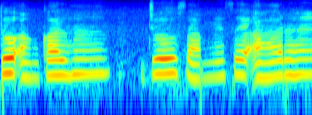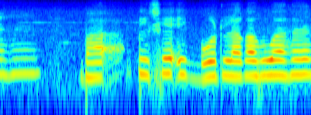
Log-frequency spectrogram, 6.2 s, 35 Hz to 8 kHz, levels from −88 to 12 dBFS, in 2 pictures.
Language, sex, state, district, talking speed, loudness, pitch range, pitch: Hindi, female, Uttar Pradesh, Varanasi, 155 wpm, -20 LUFS, 220-245 Hz, 235 Hz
